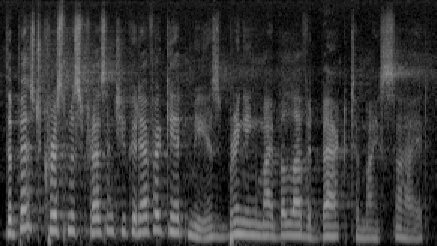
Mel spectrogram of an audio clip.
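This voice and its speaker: A man's voice: a little high, brisk, darkish tone, voice pushed down, close to an everyday voice. A man voicing a sweet, lovelorn older woman, earnest and fussy, in a live comedy radio play. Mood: pleading, sentimental.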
